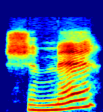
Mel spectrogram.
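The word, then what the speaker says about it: שְׁמֶךָ: Now in the beginning, the shava is going to be pronounced. So this is shemecha, shemecha.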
